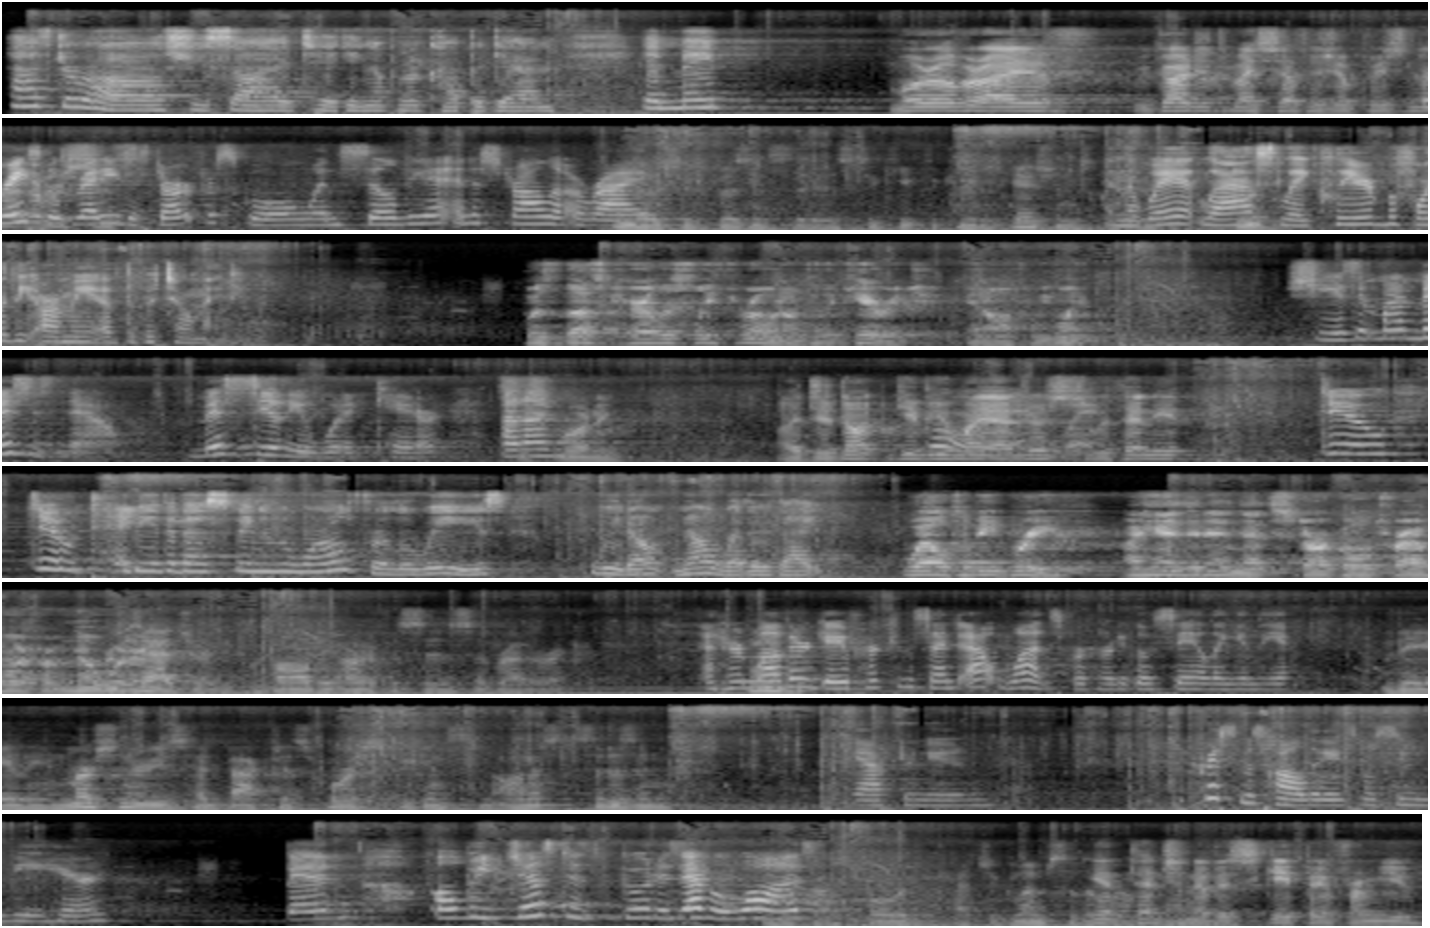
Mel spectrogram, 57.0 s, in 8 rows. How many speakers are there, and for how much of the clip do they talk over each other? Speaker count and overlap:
seven, about 11%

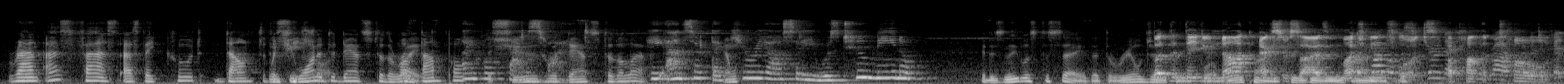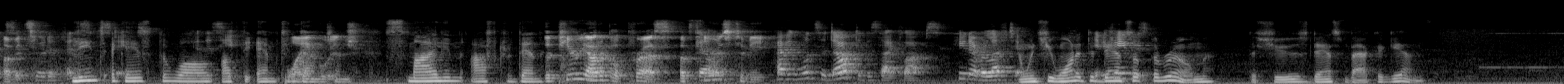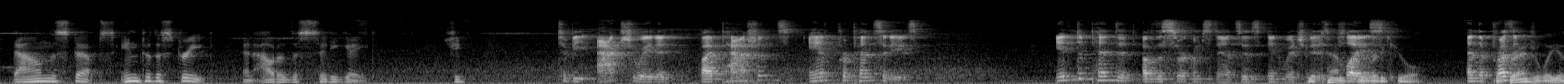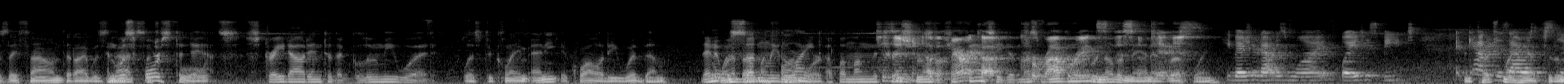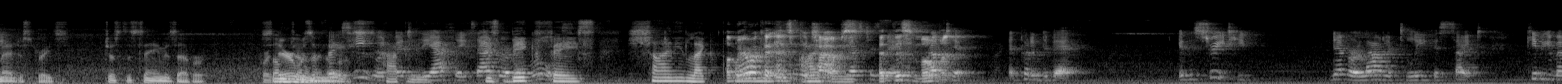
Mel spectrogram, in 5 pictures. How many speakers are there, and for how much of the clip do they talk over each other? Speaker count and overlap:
six, about 40%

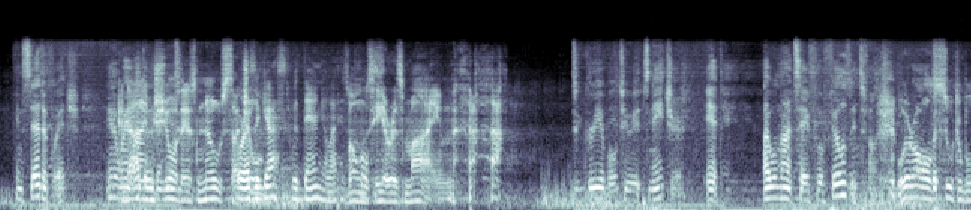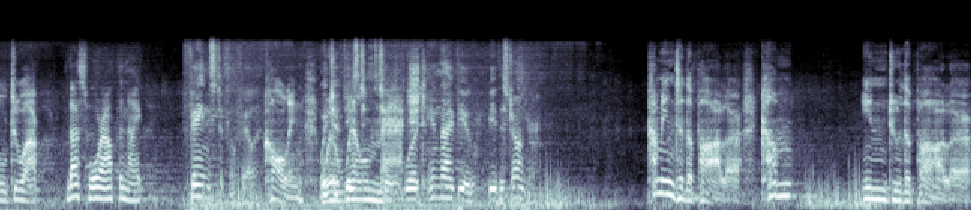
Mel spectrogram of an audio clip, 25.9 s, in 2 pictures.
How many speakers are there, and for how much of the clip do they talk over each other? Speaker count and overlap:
three, about 20%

